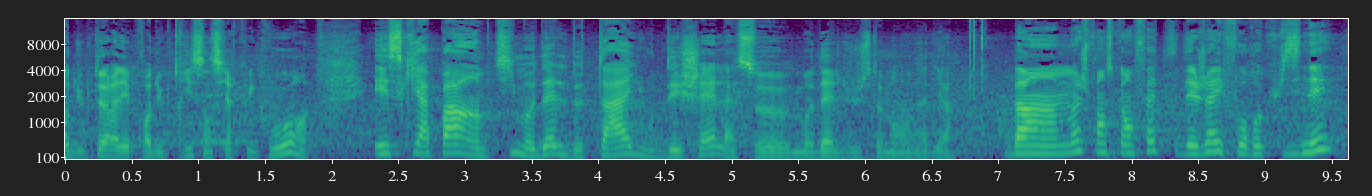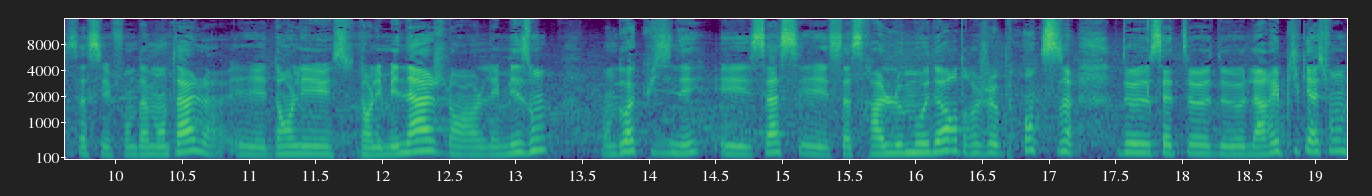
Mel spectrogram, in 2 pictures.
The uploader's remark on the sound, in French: en direct de Marseille et du So good Festival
